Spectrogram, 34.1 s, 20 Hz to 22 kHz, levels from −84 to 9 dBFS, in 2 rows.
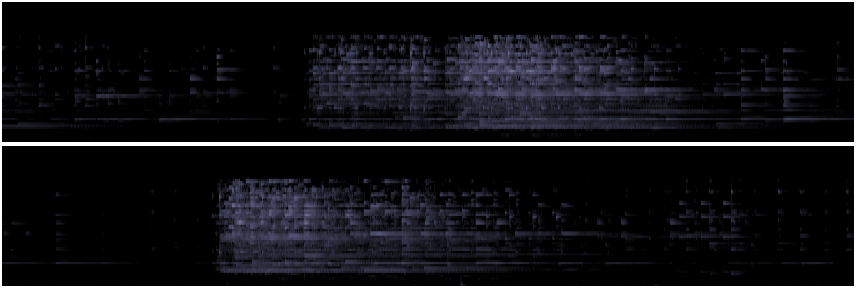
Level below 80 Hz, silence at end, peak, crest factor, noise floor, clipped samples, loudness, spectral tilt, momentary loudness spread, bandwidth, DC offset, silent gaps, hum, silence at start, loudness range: under -90 dBFS; 0.05 s; -30 dBFS; 24 dB; -82 dBFS; under 0.1%; -46 LUFS; 4 dB/octave; 26 LU; 17 kHz; under 0.1%; none; none; 0 s; 23 LU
